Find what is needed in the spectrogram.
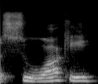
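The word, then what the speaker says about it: Suwałki: Poland it's called The suwaki Gap and think of it like yeah think of it like walkie-talkie it's spelled the same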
